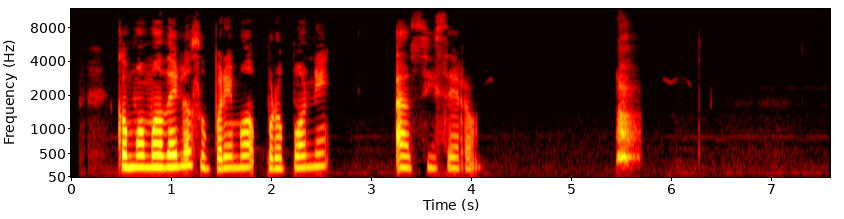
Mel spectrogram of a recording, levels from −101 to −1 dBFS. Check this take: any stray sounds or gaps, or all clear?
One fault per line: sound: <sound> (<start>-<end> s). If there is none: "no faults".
sound: bark (5.4-5.7 s)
